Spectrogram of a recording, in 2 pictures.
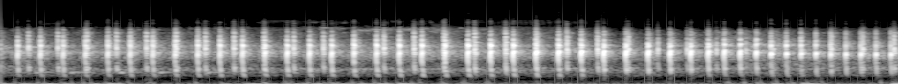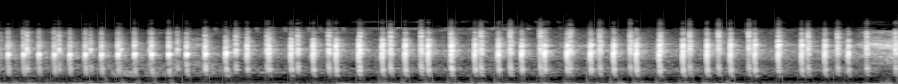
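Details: A family of white storks bill-clattering in the wild: a dry, wooden rattle of rapid clacks, about ten a second, running steadily without a break.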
